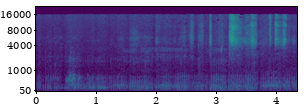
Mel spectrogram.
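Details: Female Ragdoll kitten purring at home in a central Kansas cattery, a steady low rumbling purr throughout with soft pulsing, brief rustles and small clicks over it, indoors in a small room.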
